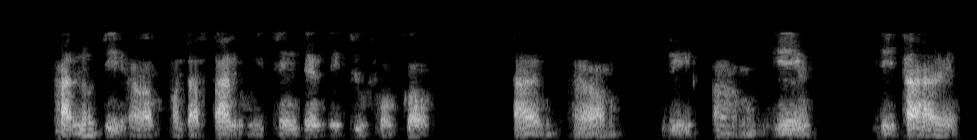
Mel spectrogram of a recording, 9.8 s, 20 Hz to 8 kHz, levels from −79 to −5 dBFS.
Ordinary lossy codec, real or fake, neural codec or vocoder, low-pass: AAC, 16 kbps; fake; vocoder, 22.05 kHz, 80 mel bands, HiFi-GAN; 7.2 kHz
